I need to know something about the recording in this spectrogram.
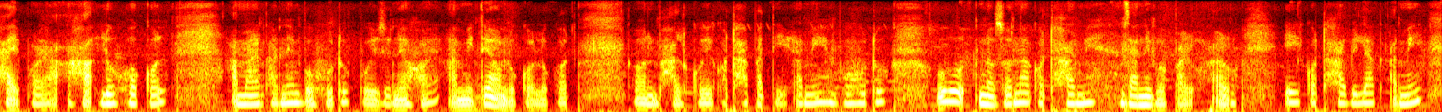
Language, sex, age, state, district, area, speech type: Assamese, female, 18-30, Assam, Charaideo, rural, spontaneous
